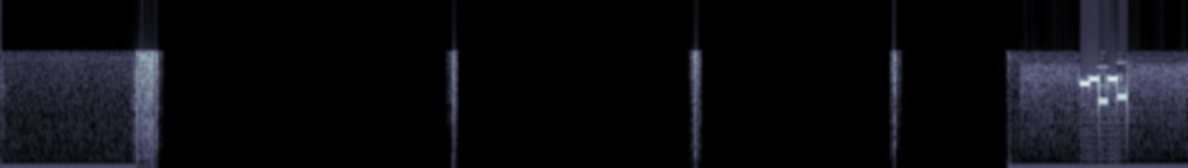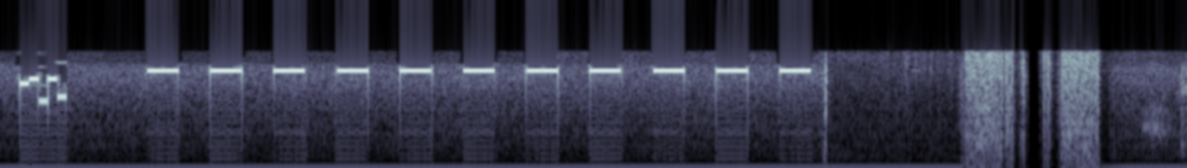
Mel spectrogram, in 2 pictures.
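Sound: emergency alerting tones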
